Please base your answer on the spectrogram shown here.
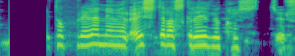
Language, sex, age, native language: Icelandic, female, 12, Icelandic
